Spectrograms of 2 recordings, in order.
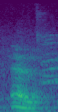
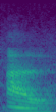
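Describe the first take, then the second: First: The article is reduced to mostly an L sound. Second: The article has a full 'a' vowel before the L. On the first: This is the Beirut dialect form of the word. "it's pretty much reduced to just an L sound" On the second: This is the formal form of the word. "the word for the in Arabic"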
